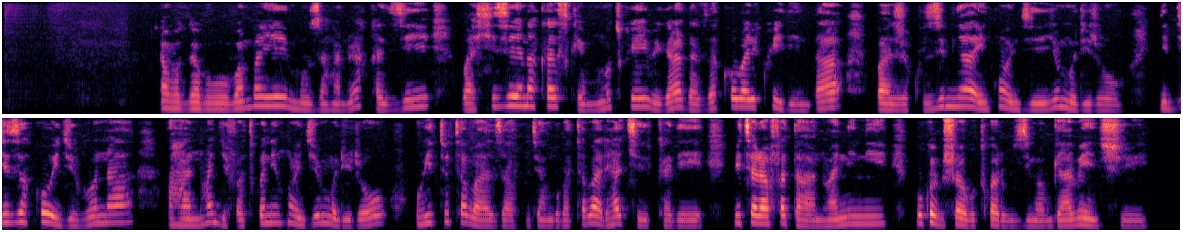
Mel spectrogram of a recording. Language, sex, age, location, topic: Kinyarwanda, female, 18-24, Huye, government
